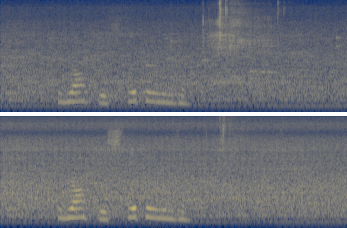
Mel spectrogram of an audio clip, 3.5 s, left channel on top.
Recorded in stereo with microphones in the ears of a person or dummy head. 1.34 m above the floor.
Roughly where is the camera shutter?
Left.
